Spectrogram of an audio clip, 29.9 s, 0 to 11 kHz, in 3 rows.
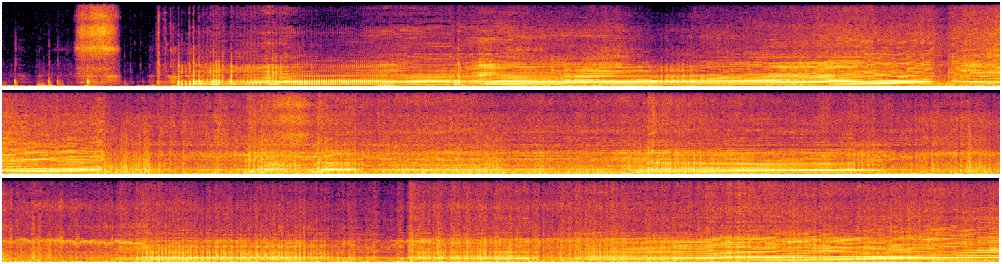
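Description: Two-stroke Derbi moped engine bored out with an Italkit 80cc cylinder, accelerating hard through the gears: the pitch climbs, drops back at each gear change and climbs again, with a stretch held at steady revs in the middle.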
